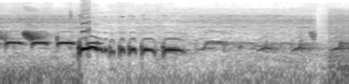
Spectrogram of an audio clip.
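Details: Bangkok zebra dove, female calling a male in a soft 'nutut' voice: a fast, rolling run of coos peaks in loud, pulsing notes, followed by quieter, drawn-out single coos.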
